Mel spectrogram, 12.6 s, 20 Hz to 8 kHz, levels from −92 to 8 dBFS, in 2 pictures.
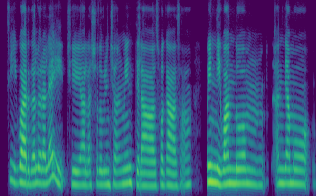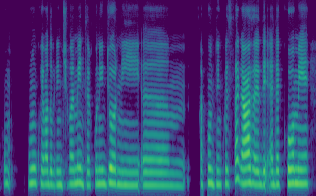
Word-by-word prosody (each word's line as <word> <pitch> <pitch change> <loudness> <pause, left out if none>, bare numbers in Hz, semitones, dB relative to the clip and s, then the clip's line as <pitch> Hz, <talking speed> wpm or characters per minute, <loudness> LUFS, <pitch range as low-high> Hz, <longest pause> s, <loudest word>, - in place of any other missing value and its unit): Sì 255 -5 -6
guarda, 220 -2 +5
allora 215 0 +2
lei, 250 - -1
ci 200 -2 -3
ha 195 - -2
lasciato 195 +1 -6
principalmente 205 +2 -2
la 185 -1 +1
sua 200 +2 -5
casa. 195 +1 -2 0.2
Quindi, 240 -3 +7
quando, 215 +1 +4
mhmm, 205 -3 -4 0.2
andiamo, 215 -2 -1
comu 220 0 -10 0.3
comunque 220 -1 -3
vado 205 0 -2
principalmente 200 +2 -3
alcuni 210 +2 -3
giorni, 195 -3 -1
uhm, 190 -2 -6 0.3
appunto, 205 0 -3
in 200 - -4
questa 215 +7 -4
casa, 220 -1 +5
ed 200 0 -2
è 200 -1 -3
ed 200 0 -3
è 205 -1 -2
come, 215 0 +2
205 Hz, 145 wpm, -21 LUFS, 195-220 Hz, 0.3 s, Quindi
